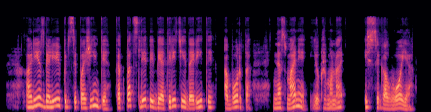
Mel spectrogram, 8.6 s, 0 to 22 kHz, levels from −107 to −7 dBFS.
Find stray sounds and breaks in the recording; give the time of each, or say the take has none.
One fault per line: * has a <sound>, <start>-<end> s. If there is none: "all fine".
all fine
